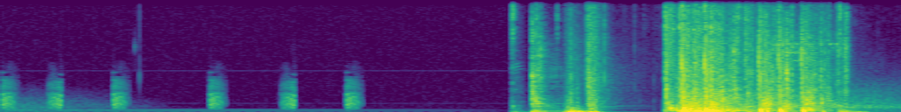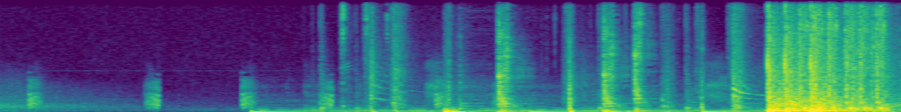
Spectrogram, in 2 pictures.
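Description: Gunfire from colonists and raiders in a RimWorld battle, starting with a few evenly spaced single shots, then erupting into dense, overlapping bursts and volleys of weapon fire with gaps between flurries.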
